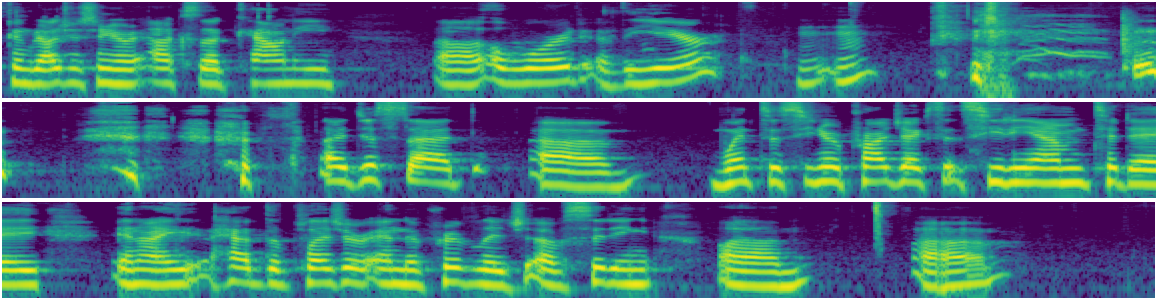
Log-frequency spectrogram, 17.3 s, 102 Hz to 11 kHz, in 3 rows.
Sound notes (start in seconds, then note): 5.1 laughs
